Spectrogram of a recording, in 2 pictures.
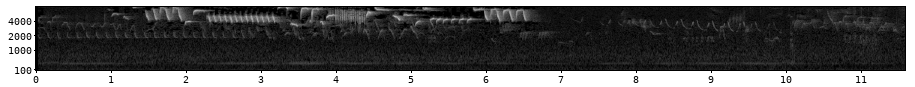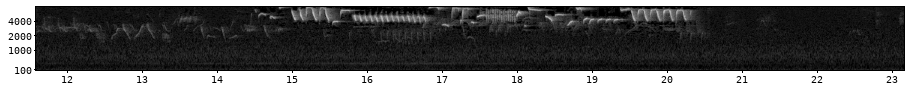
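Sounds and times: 
Eurasian wren singing: 0.0s - 20.5s.

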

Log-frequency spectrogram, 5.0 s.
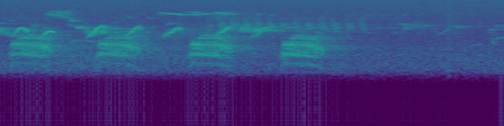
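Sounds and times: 
carrion crow Corvus corone giving harsh hoarse caws: 0.1s - 3.4s.

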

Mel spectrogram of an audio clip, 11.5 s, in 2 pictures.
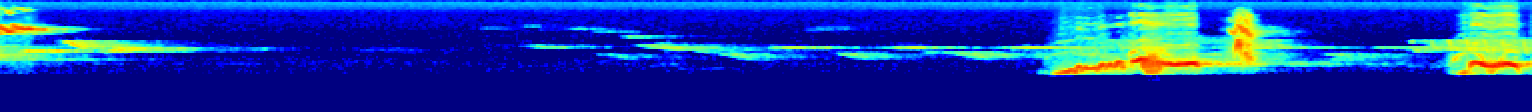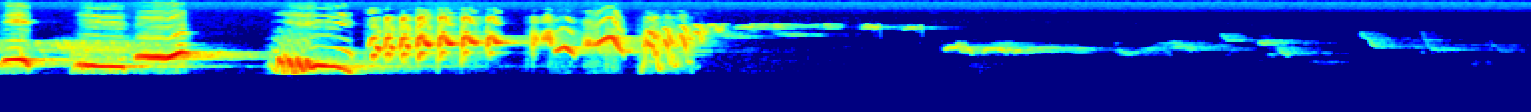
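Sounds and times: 
common blackbird song: 0.0s - 0.7s, 2.0s - 9.7s.

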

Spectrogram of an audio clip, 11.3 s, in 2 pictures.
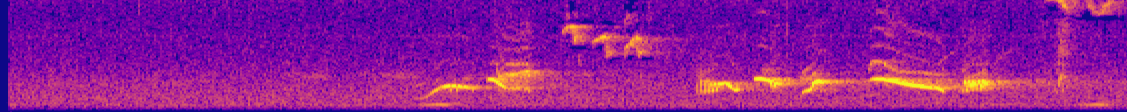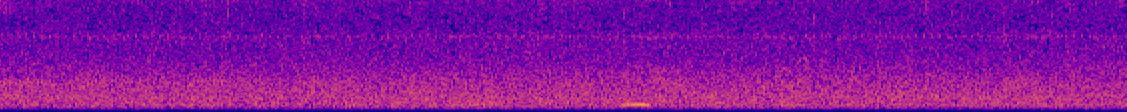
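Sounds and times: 
Eurasian blackbird singing: 1.5s - 5.6s.

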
